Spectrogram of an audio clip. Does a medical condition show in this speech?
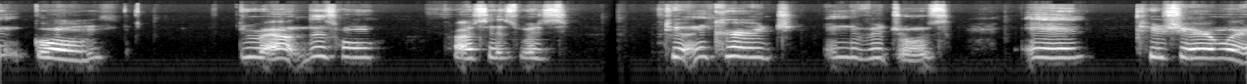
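Yes: quadriplegic spastic cerebral palsy.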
